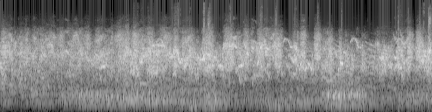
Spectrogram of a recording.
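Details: Loud, continuous flock chatter from budgerigars in an aviary within a forest environment, a thick wash of overlapping warbles and chirps with no pauses.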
